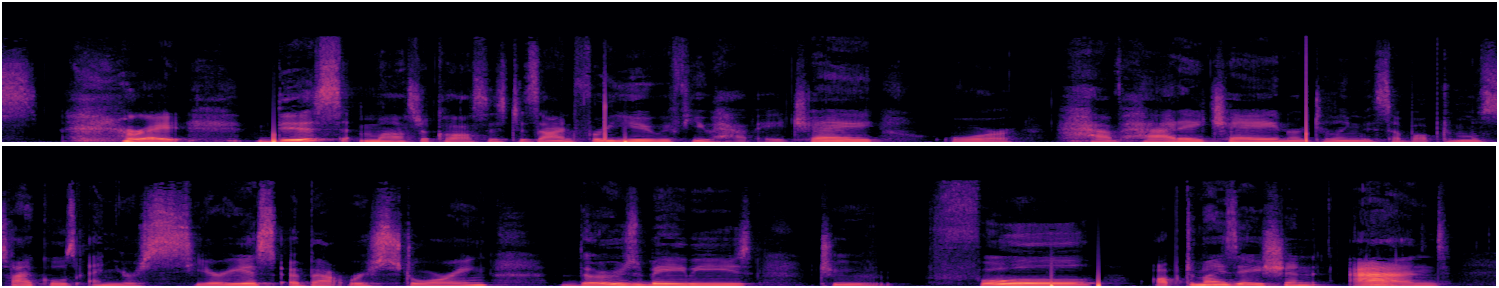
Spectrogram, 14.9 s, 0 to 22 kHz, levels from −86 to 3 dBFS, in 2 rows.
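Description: At 1.35 to 1.38 s, just before "masterclass is designed for", a single loud pop jumps well above the speech. A double pop follows at 3.01 to 3.14 s, between "masterclass is designed for" and "if you have". Another single one comes at 6.52 to 6.55 s, after "and are", and a final pair at 12.72 to 12.98 s. These are likely voltage pulses from a plug, switch or static discharge, shaped into a thump. Unlike a dropout, the speech continues unbroken beneath each one.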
